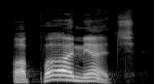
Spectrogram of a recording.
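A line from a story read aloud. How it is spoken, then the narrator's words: Grumbled. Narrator (Belarusian): буркнуў карніла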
